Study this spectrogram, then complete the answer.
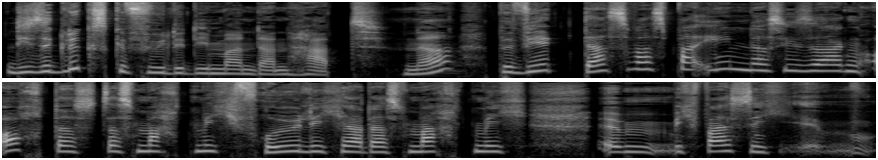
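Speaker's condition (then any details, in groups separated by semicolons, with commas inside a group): No condition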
